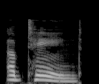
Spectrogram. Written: obtained

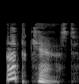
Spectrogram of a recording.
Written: upcast

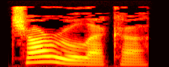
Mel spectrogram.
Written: charulekha

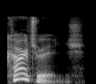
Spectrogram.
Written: cartridge

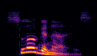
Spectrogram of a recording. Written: sloganize

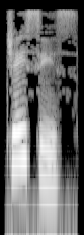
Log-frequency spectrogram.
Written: jaycees

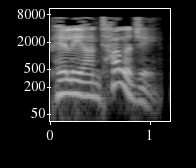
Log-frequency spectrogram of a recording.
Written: paleontology

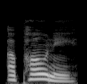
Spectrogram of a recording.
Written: aponi

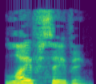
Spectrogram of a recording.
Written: lifesaving

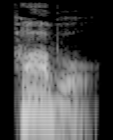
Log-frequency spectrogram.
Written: hobble

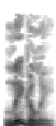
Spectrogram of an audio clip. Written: legally

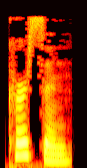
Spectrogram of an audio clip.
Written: kersen

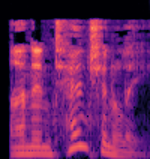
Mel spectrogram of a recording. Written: unintentionally

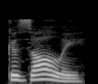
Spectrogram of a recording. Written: gazali

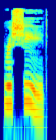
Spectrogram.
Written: rasheed

